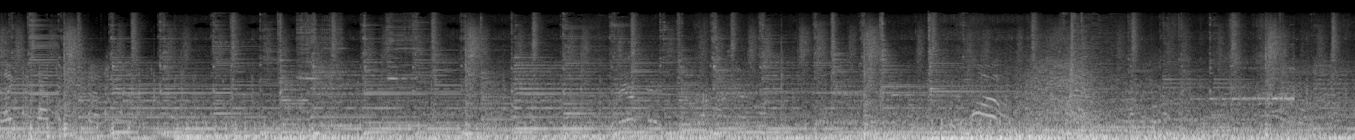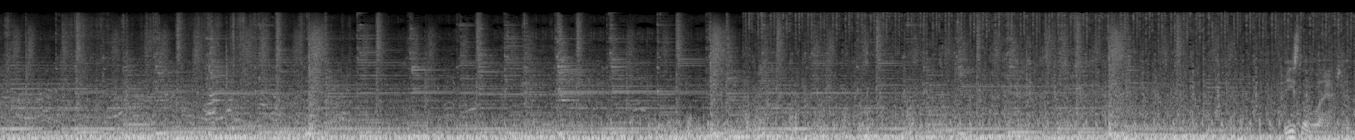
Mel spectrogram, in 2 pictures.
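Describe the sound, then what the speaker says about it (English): Small klotok boat engines from Indonesia, hot-rod style, run loud and steady with a harsh mechanical rumble that goes on throughout, and voices talk now and then over the noise. "These little engines seem like they could really pack a punch."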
